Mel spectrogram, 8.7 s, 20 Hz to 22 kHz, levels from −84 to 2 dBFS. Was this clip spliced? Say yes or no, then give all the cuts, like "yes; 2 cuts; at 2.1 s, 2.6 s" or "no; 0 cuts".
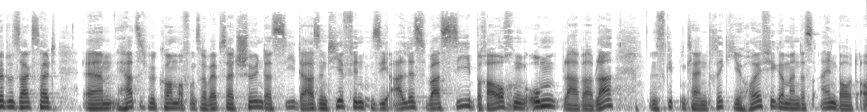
no; 0 cuts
